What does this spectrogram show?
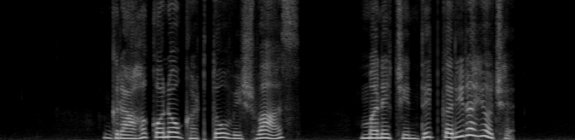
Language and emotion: Gujarati, fearful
